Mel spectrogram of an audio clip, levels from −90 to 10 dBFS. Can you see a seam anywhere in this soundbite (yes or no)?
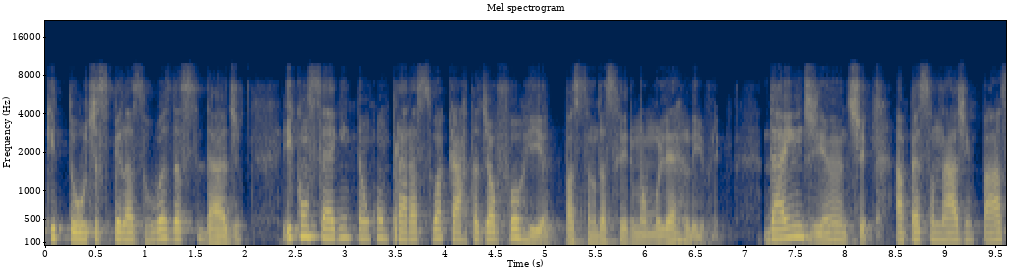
no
